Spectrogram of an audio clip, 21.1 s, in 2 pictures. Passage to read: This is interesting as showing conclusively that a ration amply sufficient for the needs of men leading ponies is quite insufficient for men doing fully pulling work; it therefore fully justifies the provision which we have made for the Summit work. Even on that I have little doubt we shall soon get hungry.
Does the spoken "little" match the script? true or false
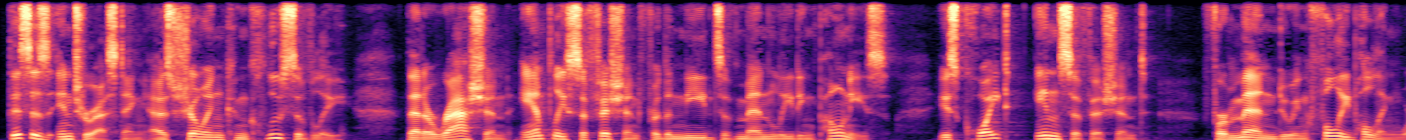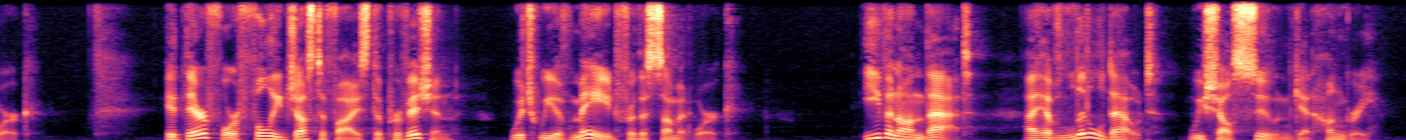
true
